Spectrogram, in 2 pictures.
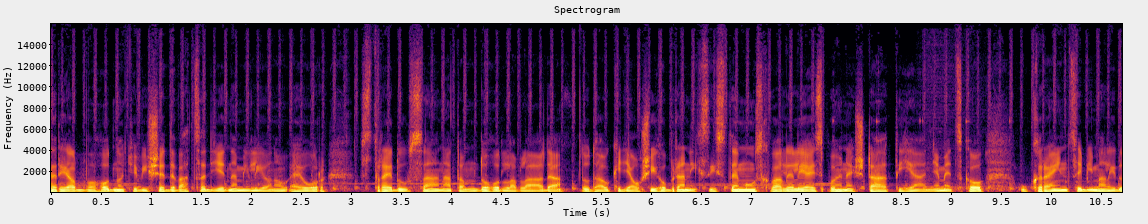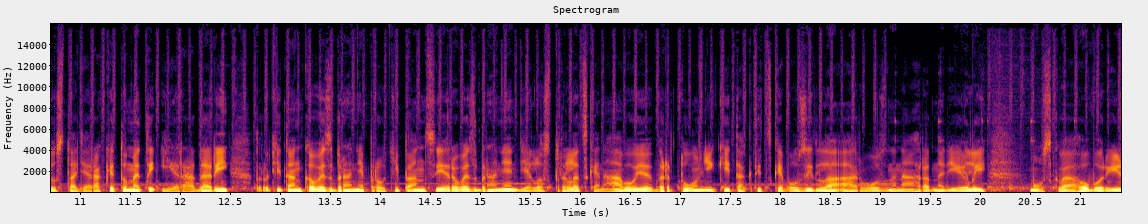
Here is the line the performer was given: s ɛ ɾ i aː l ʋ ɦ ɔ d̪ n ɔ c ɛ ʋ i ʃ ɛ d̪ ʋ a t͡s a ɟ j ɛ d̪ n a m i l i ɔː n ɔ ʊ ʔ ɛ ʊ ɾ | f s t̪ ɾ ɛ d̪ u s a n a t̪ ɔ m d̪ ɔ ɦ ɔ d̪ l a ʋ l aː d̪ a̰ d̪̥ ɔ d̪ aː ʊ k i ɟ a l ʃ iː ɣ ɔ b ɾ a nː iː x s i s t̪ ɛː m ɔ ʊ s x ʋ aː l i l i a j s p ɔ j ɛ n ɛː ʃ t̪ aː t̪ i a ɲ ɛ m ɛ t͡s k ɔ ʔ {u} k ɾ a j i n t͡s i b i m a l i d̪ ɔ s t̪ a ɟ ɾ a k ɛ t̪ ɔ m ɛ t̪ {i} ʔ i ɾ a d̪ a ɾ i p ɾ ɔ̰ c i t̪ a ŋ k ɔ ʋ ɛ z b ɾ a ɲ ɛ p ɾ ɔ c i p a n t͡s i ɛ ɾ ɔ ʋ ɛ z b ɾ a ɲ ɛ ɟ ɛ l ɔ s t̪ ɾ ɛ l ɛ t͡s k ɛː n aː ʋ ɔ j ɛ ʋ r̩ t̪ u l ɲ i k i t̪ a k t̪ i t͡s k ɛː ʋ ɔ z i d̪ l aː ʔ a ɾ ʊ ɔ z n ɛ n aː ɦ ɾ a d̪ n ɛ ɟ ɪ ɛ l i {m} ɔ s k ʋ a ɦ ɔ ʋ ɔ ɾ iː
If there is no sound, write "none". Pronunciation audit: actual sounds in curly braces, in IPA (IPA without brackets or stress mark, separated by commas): u, i, m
